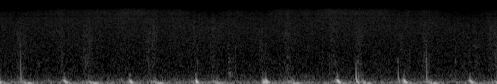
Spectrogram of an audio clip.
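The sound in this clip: A heartbeat sounds as a steady, regular run of low, muffled thumps at a calm, even pace, alone and without any voices.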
